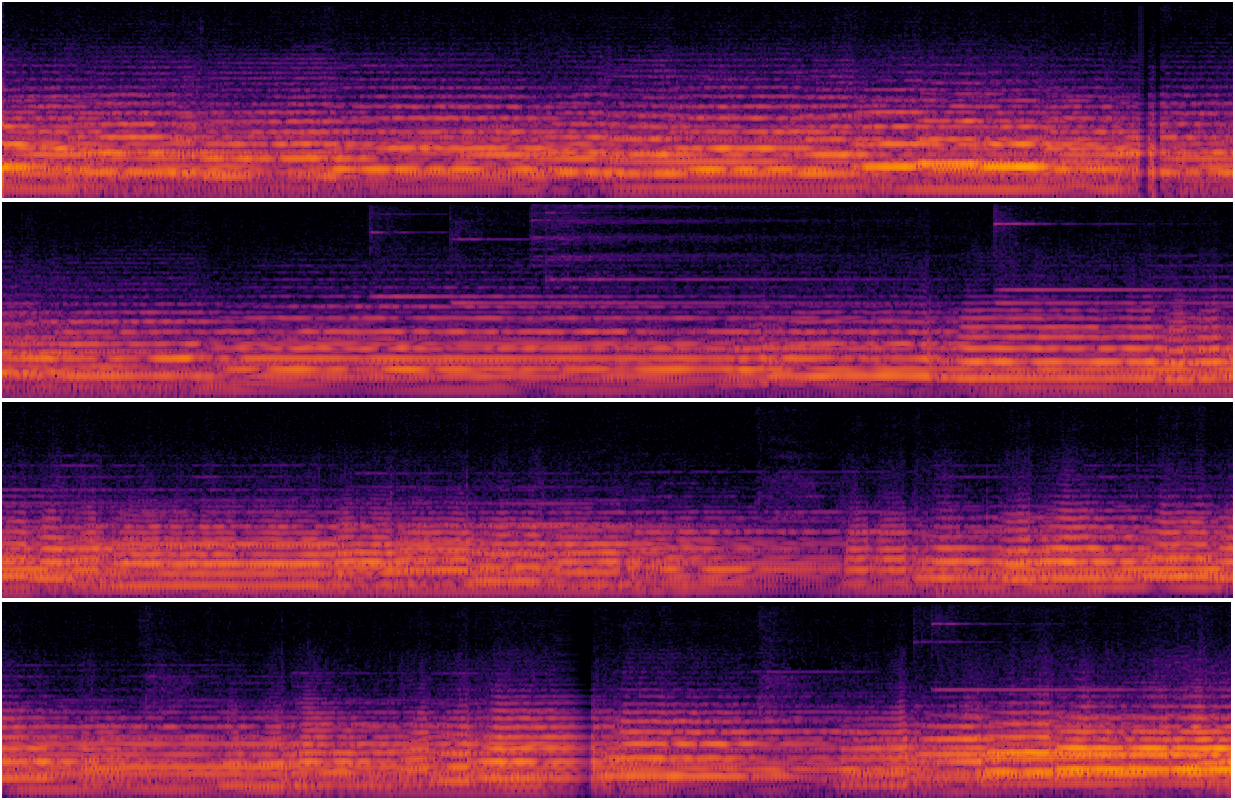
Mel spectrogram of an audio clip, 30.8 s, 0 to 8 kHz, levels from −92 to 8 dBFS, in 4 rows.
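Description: Short stall from a late packet, 7.10 to 7.32 s: a packet arrived late, the jitter buffer ran dry, and the last sound is held about 51 ms with a faint buzz before resuming where it stopped. Inside it, short concealed packet loss, 7.19 to 7.24 s: 40 ms never arrived, and the receiver continued the previous sound for 34 ms, leaving a brief smear.

Call audio freeze, 26.55 to 26.77 s: the sound hangs for about 200 ms as a fading buzz, likely from packets held up in transit emptying the buffer, then continues with nothing lost. Short concealed packet loss again at 26.93 to 26.95 s: 40 ms drops out, barely patched, as the receiver catches up by roughly 40 ms. Throughout, nothing sounds above 8 kHz, which fits G.722 at 64 kbps.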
